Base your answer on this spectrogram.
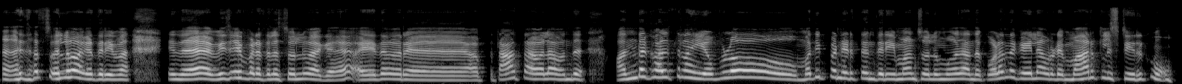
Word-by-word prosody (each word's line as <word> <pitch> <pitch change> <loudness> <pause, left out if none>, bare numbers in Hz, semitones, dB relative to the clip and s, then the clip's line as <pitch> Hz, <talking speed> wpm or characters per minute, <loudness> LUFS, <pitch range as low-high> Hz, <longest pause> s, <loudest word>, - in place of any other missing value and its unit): அதான் 255 +6 -1
சொல்லுவாங்க, 295 0 +4
தெரியுமா? 225 -1 +1 0.5
இந்த 235 -1 +1 0.3
விஜய் 275 +5 +2
படத்துல 240 -2 0
சொல்லுவாங்க. 240 -4 0 0.4
ஏதோ 245 +3 -1
ஒரு 225 -1 0 0.6
அப்ப 195 +1 -11
தாத்தாவெல்லாம் 250 -2 0
வந்து, 235 +1 -2 0.4
அந்த 290 +9 +2
காலத்துல 330 +1 -1
நான் 280 -4 0
எவ்வளோ 295 +6 +3 0.7
மதிப்பெண் 325 +3 -3
எடுத்தேன் 265 -1 -5
தெரியுமான்னு 245 +1 -2
சொல்லும்போது, 240 +1 -2
அந்த 230 -1 -3
குழந்தை 290 +7 -2
கையில 265 +1 +1
அவருடைய 235 -2 -2
மார்க் 280 +5 +1
லிஸ்ட் 260 -1 -6
இருக்கும். 235 -2 -6
250 Hz, 135 wpm, -20 LUFS, 235-280 Hz, 0.7 s, சொல்லுவாங்க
